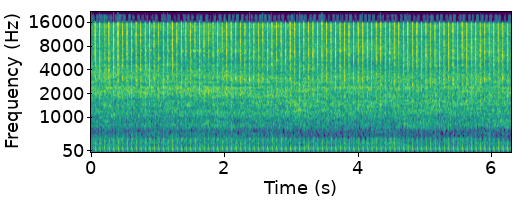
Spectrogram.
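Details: 1955 Gravely Model L single-cylinder, sat about five years, points cleaned, started in two pulls, mid throttle, neutral: fast, sharp, very loud unmuffled popping from exhaust broken off at the engine; ran half-choked, owner suspects carb needs cleaning or needle opening.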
